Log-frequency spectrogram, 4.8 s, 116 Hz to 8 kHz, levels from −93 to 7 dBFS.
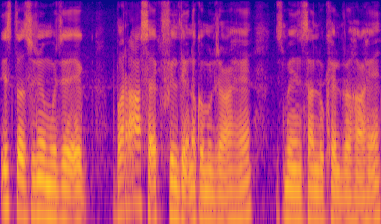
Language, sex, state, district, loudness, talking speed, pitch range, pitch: Hindi, male, Arunachal Pradesh, Lower Dibang Valley, -15 LUFS, 265 wpm, 105-130 Hz, 115 Hz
